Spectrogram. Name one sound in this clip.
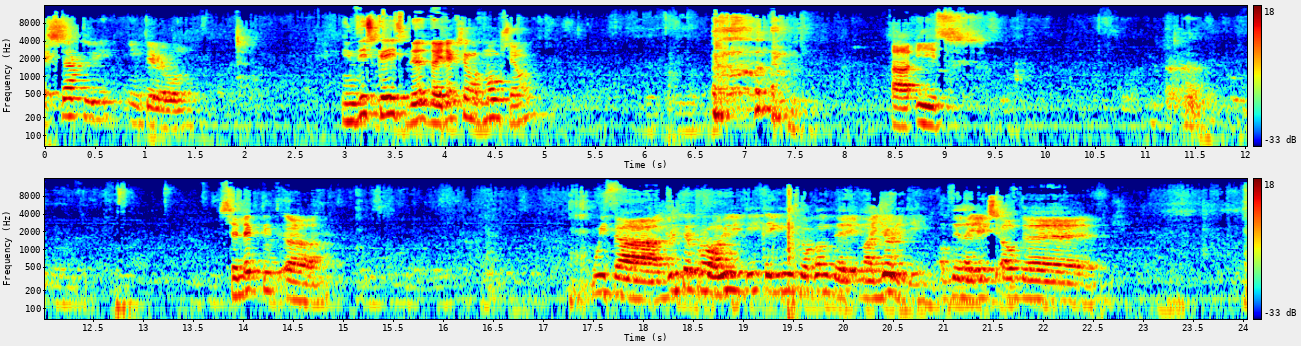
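A man lectures in a room that echoes a little, speaking calmly with pauses.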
